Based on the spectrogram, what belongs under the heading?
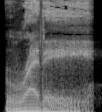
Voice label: ready, Voiceover Pack Fighter; Kenney's Sound Pack

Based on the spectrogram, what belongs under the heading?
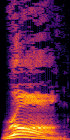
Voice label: "wrong", Male; Kenney's Sound Pack; Voiceover Pack

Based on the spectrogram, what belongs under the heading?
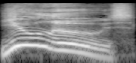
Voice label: you lose, Male; Kenney's Sound Pack; Voiceover Pack

